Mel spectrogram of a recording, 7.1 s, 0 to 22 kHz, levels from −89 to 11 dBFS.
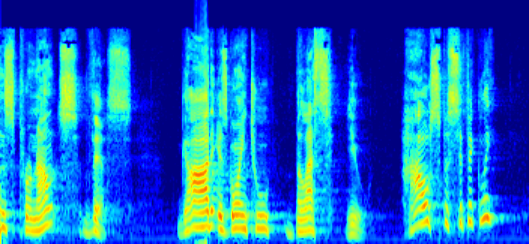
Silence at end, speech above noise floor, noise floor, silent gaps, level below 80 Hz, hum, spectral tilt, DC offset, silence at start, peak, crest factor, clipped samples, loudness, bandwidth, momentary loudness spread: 0.5 s; 46 dB; -64 dBFS; none; -64 dBFS; none; -3 dB/octave; under 0.1%; 0 s; 0 dBFS; 20 dB; 0.1%; -17 LUFS; 15 kHz; 18 LU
